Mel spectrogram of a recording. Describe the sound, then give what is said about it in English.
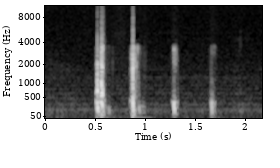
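Four dull, thumping slaps of a penis against a telephone handset, two loud ones close together followed by two softer ones, with no talking. “Sir, did you just slap your dick on the phone?”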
